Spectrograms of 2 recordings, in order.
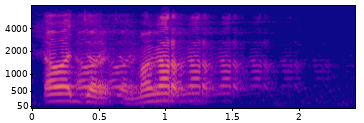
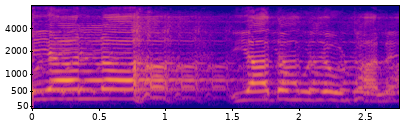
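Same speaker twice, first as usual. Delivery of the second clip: raised, higher-pitched cry to God; fed-up husband wailing out a prayer; angry husband's plea; 8 semitones higher, 10 dB louder, slower than usual. Acted. Harried husband praying to be taken away, angry loud plea. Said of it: "गुस्से में आगे बीबी को कहने वाला था".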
